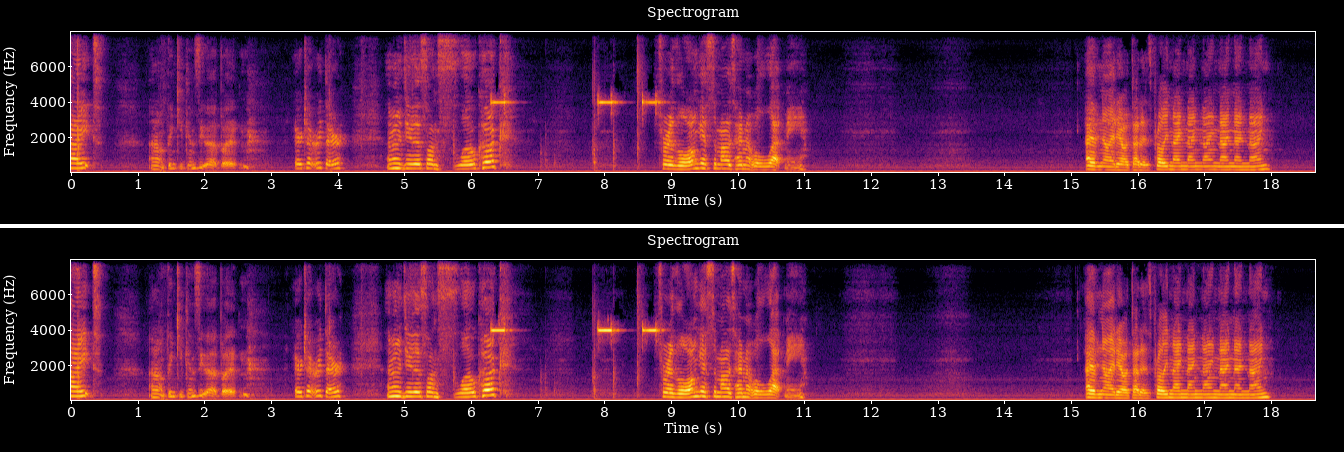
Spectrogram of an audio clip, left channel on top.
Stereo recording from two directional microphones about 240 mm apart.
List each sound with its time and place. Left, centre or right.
0.0 s speech: right
8.8 s speech: right
15.2 s speech: right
